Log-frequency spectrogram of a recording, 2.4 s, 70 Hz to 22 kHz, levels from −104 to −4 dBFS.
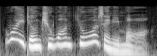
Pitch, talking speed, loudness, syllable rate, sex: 200 Hz, 180 wpm, -15 LUFS, 3.8 syllables/s, male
